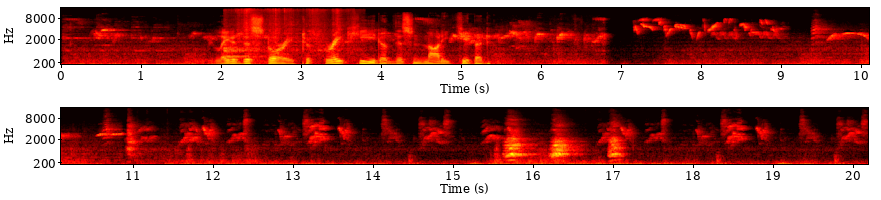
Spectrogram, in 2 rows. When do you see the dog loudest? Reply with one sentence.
The loudest moment of the dog is at 16 seconds.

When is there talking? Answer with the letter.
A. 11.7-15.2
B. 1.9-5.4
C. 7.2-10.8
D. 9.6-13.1
B.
